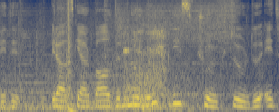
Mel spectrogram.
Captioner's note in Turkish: Tekme sesi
